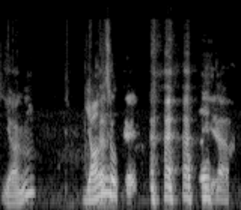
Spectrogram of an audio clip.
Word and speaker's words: Yang: yeah yeah can say Yang you know apparently uh the spelling you know it's pronounced young that's okay yeah it's y a n g and apparently the proper pronunciation is Young okay okay so got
